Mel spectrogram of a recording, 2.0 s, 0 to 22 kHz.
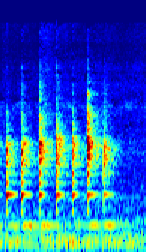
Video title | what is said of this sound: clip156 ltk bonsai lợi nguyên bán đá thạch nhũ, chậu xưa, ổi tím, lựu thái, linh sam, bạch tuyết mai | nó gạn nứt thì cái âm thanh nó không được gian luôn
